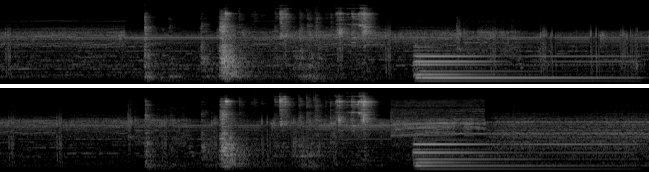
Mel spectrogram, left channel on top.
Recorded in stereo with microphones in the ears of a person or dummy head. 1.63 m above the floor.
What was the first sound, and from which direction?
Keys jangling, 45° left (ahead or behind).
